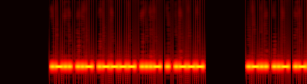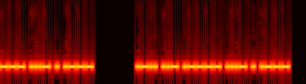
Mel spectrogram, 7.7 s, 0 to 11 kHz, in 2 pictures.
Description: Morse code, heard as a keyed tone, about 46 wpm, 700 Hz. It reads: LU1VEJ LU1VEJ LU1VEJ
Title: DXCC-100 Call Signs - 6 Characters - Repeated 3x - 45wpm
